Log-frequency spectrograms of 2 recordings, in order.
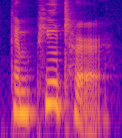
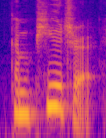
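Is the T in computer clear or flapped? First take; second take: clear; clear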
